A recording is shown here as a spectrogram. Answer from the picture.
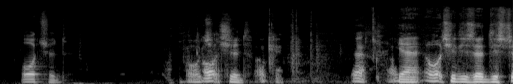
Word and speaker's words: Orchard: I can't find out I always called it all card oh one second sorry just spell it for us oh uh o r c h r d Orchard okay yeah yeah actually this is a publisher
